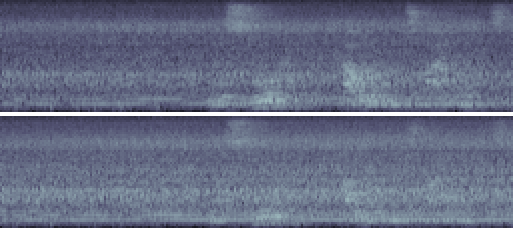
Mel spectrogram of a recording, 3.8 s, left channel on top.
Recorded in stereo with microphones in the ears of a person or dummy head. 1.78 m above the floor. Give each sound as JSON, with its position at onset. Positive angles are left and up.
{"t": 1.5, "sound": "a man speaking", "side_deg": -5, "distance_m": 1.3}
